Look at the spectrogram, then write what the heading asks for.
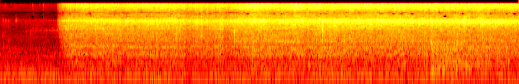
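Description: Ground onion paste frying in hot oil in a pan, a loud steady sizzle that starts suddenly about half a second in as the paste hits the oil.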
